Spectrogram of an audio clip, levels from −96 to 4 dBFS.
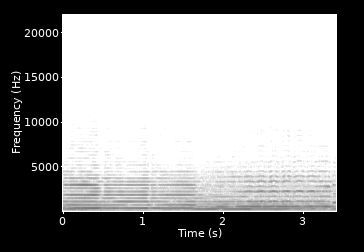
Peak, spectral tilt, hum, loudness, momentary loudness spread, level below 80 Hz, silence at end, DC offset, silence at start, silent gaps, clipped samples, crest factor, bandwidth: -34 dBFS; -4.5 dB/octave; none; -47 LUFS; 6 LU; -76 dBFS; 0 s; under 0.1%; 0 s; none; under 0.1%; 14 dB; 10.5 kHz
